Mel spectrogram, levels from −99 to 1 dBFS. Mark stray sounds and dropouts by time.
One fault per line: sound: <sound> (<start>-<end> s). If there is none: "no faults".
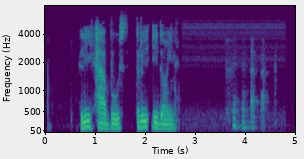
sound: laugh (3.6-4.7 s)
